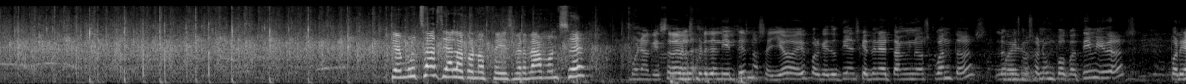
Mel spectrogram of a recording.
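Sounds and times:
audience applause: 0.0 - 6.6
speech: 3.9 - 11.8.

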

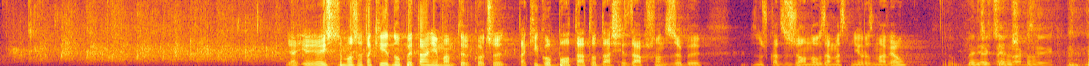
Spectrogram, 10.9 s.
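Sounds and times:
audience applauding: 0.0 - 6.3
speech: 2.8 - 10.8.

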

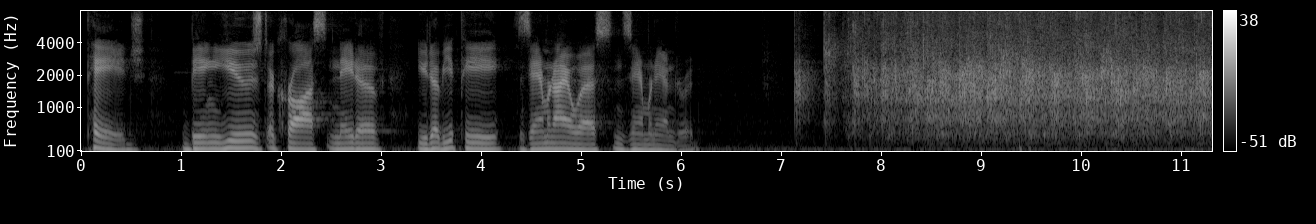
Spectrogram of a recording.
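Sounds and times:
speech: 0.1 - 6.2
audience clapping: 7.1 - 11.2.

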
